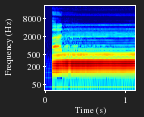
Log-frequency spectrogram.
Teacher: Lam yang sukun tidak dibaca, masuk ke lam kedua atau dinamakan dengan idgham syamsi.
